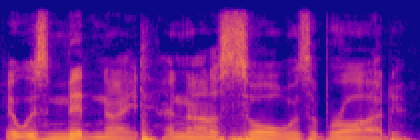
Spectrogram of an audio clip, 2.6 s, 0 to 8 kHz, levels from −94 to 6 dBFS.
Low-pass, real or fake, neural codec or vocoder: 7.2 kHz; fake; codec, 16 kHz, 8 kbps, FreqCodec, larger model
